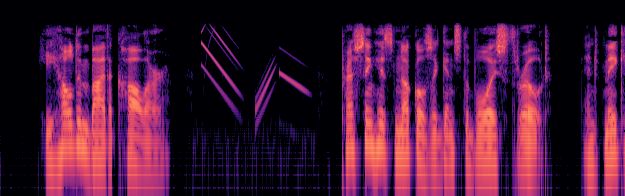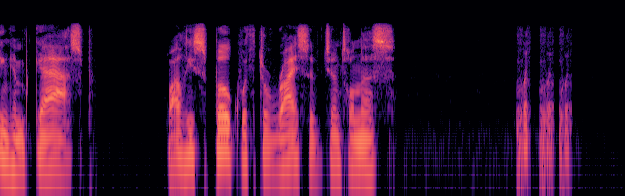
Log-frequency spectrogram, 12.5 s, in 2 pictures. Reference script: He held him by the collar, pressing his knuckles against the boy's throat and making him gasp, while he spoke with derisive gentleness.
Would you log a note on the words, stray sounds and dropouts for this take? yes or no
yes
